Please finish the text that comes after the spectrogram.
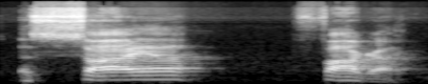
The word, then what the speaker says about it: Isaia Faga: There's no N in there. Like I thought there was an N that you said in there. No, there's not. Isaia Faga.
